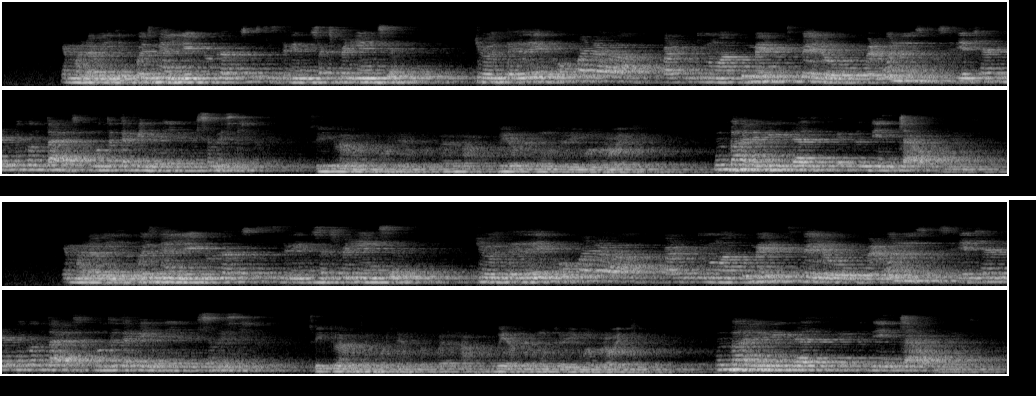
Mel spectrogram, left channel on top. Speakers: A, on the left; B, on the right.
A: Qué maravilla. Pues me alegro, Carlos, que estés teniendo esa experiencia. Yo te dejo para, para porque me voy a comer, pero, pero bueno, después sería chévere que me contaras cómo te termina de ir en el semestre.
B: Sí, claro, cien por ciento pero nada, cuídate mucho y buen provecho.
A: Vale, mil gracias, que estés bien, chao.
B: Adiós.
